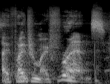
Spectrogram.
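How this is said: It is said in a put-on heroic character voice.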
